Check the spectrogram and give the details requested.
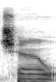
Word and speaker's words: Thiaw: Ja, also seitdem ich klein bin, eigentlich sagen viele den Namen falsch, aber der ist richtig ausgesprochen, Malick Thiaw. Ist wie Ciao hier in Italien, als ob du Ciao sagst.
